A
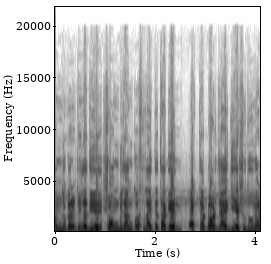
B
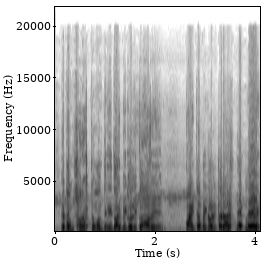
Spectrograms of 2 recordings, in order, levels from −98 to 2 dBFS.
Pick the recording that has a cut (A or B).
A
